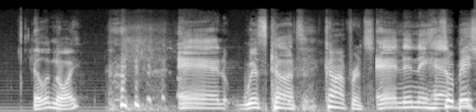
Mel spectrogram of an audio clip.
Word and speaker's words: Illinois: State conference Illinois conference don't pronounce the S Illinois and Wisconsin Conference and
